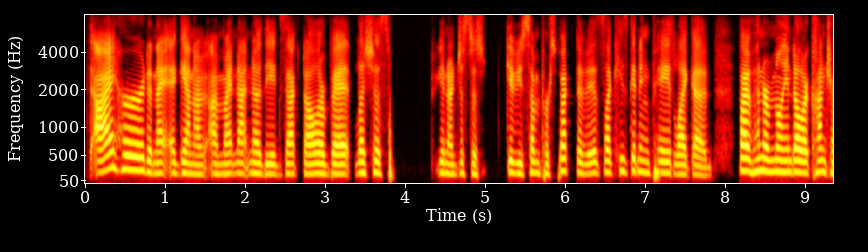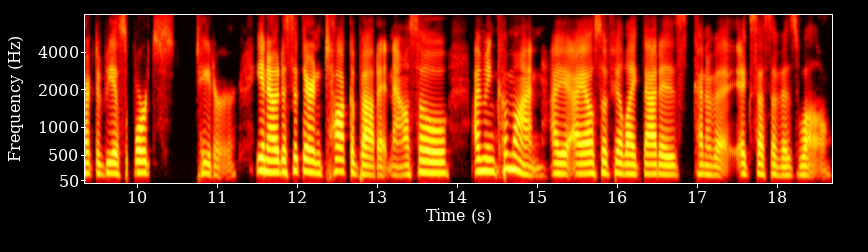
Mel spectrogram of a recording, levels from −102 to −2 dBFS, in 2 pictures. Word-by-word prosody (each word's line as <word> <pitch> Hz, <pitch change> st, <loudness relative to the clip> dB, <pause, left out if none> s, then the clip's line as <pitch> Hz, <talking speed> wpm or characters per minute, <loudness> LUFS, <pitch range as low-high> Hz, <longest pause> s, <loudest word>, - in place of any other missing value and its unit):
I 240 Hz, +7 st, +6 dB
heard, 245 Hz, -3 st, +1 dB
and 190 Hz, -1 st, -1 dB
I 185 Hz, -, +2 dB
again, 185 Hz, -1 st, -2 dB
I 165 Hz, 0 st, -4 dB
I -, -, -3 dB
might 175 Hz, +1 st, -2 dB
not 180 Hz, 0 st, -2 dB
know 185 Hz, -1 st, -1 dB
the 175 Hz, 0 st, -4 dB
exact 170 Hz, +2 st, -4 dB
dollar, 175 Hz, 0 st, +1 dB
but 170 Hz, 0 st, +1 dB
let's 190 Hz, +1 st, -2 dB
just, 190 Hz, -5 st, -3 dB, 0.6 s
you 195 Hz, -, -4 dB
know, 170 Hz, -2 st, -1 dB
just 185 Hz, -1 st, -8 dB
to 175 Hz, -, -3 dB
s 190 Hz, -, -9 dB, 0.3 s
give 200 Hz, -2 st, 0 dB
you 180 Hz, -, -1 dB
some 190 Hz, +4 st, -3 dB
perspective, 190 Hz, +1 st, -4 dB
it's 180 Hz, +1 st, -3 dB
like 200 Hz, -3 st, -2 dB
he's 220 Hz, -3 st, -7 dB
getting 215 Hz, -3 st, -3 dB
paid, 195 Hz, -3 st, -2 dB
like, 170 Hz, -1 st, -2 dB
a 150 Hz, -3 st, -1 dB, 0.4 s
five-hundred-million-dollar 210 Hz, -3 st, +4 dB
contract 200 Hz, -2 st, -1 dB
to 180 Hz, -, -2 dB
be 185 Hz, +2 st, 0 dB
a 180 Hz, -, +3 dB
sports-tator, 180 Hz, -3 st, -4 dB, 0.3 s
you 230 Hz, 0 st, +6 dB
know, 200 Hz, -1 st, +8 dB
to 205 Hz, -, +2 dB
sit 225 Hz, +3 st, -1 dB
there 215 Hz, -3 st, +7 dB
and 180 Hz, -2 st, 0 dB
talk 215 Hz, -1 st, +2 dB
about 165 Hz, -5 st, +2 dB
it -, -, -3 dB
now, 155 Hz, +1 st, -2 dB
so, 190 Hz, +1 st, +2 dB, 0.3 s
I 215 Hz, -, +3 dB
mean, 220 Hz, -1 st, +1 dB
come 260 Hz, +3 st, -1 dB
on, 165 Hz, -, +1 dB
I 180 Hz, -1 st, +1 dB
I 175 Hz, 0 st, +2 dB
also 185 Hz, +1 st, +1 dB
feel 180 Hz, +2 st, -1 dB
like 170 Hz, -3 st, +1 dB
that 175 Hz, -1 st, +3 dB
is 160 Hz, -2 st, -2 dB
kind 175 Hz, -1 st, -4 dB
of 160 Hz, -, -6 dB
a 145 Hz, -, -4 dB
excessive 170 Hz, -2 st, -2 dB
as 150 Hz, 0 st, -5 dB
well. 155 Hz, 0 st, -4 dB
185 Hz, 210 wpm, -24 LUFS, 170-200 Hz, 0.6 s, know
